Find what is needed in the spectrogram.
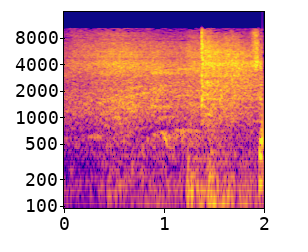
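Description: Ice rink sound of live hockey play: a steady hiss of skates on the ice, growing slightly louder, with a sharp crack about one and a half seconds in.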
